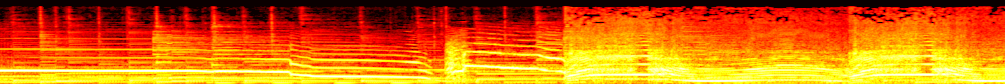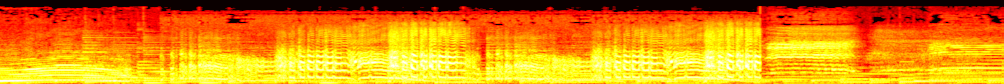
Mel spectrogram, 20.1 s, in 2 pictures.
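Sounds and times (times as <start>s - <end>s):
background music with low pulse: 0.0s - 20.0s
wolf howling: 0.0s - 20.0s
cow mooing: 5.7s - 11.4s, 17.0s - 20.0s.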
